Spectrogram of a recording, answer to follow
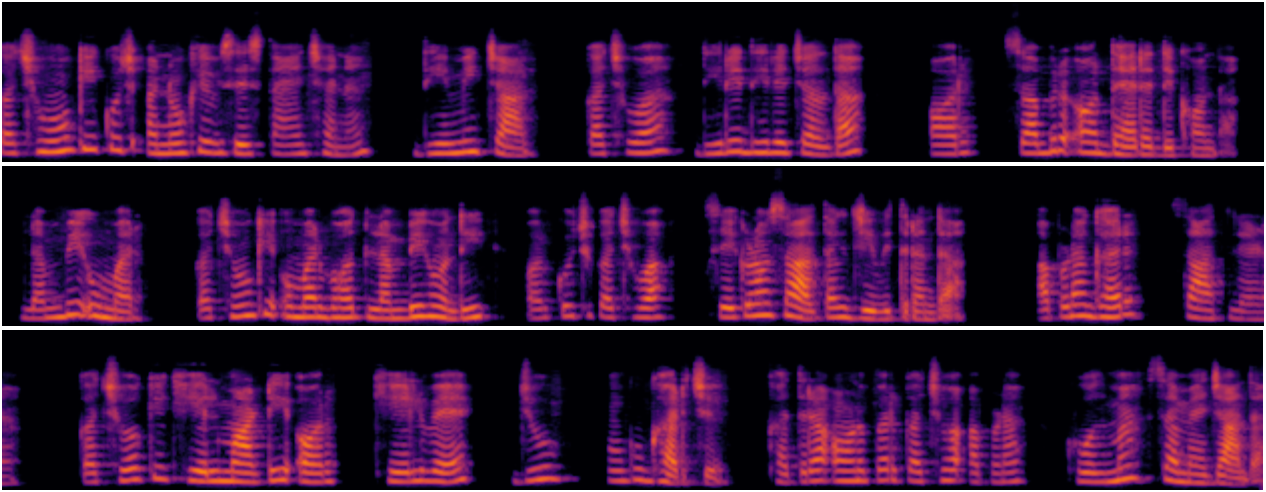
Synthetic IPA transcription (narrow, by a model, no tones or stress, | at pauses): kət͡ʃʰuõkikʊt͡ʃʰənoːkʰiʋɪʃeːd͡ʒt̪aːẽt͡ʃʰɐn | d̪ʱiːmit͡ʃaːl | kət͡ʃʰʋad̪ʱiːɾed̪ʱiːɾet͡ʃəld̪a | ɔːɾ | sɐbɾɔːɾd̪ʱɛːɾəd̪ɪkʰɔ̃ːnd̪a̰ː | lə̃mbiʊməɾ | kət͡ʃʰõkiʔʊməɾbɔɦʊt̪lə̃mbiɦõːnd̪i | ɔːɾkʊt͡ʃʰkət͡ʃʰʋa | seːkɽ̃õsaːlt̪ɐkd͡ʒiːʋɪt̪ɾɛ̃ːnd̪a̰ː | ɐpɽaɡʱəɾ | saːt̪ʰleːɽ̃aː | kət͡ʃʰokikʰeːlmaːʈiʔɔːɾ | kʰeːlʋɛː | d͡ʒũː | ʊ̃ːkuɡʱəɾt͡ʃ | kʰɐt̪ɾaʔɔːɽ̃pəɾkət͡ʃʰʋaʔɐpɽ̃a | kʰoːlmãsəməd͡ʒãːnd̪a̰ː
